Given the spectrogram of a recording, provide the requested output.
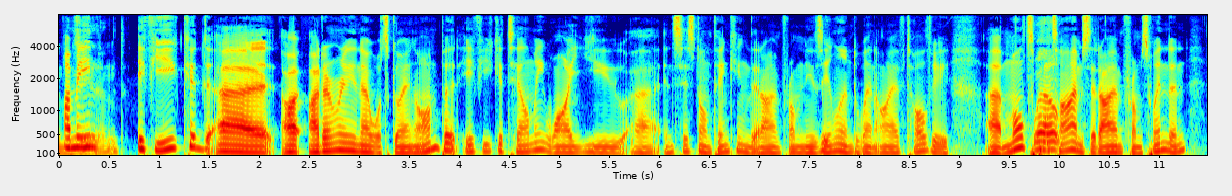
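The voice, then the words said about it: New Zealand accent. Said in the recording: “your voice... sound like you've got a New Zealand accent.”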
